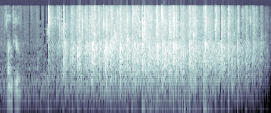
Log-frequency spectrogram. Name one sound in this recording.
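An audience claps loudly in a large hall.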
